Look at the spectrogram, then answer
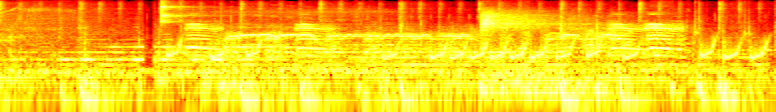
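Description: Cartoonish duck quacks in a Frogger randomizer video game, repeated bursts of squawky quacking over busy game music and effects, steady and fairly loud throughout.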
